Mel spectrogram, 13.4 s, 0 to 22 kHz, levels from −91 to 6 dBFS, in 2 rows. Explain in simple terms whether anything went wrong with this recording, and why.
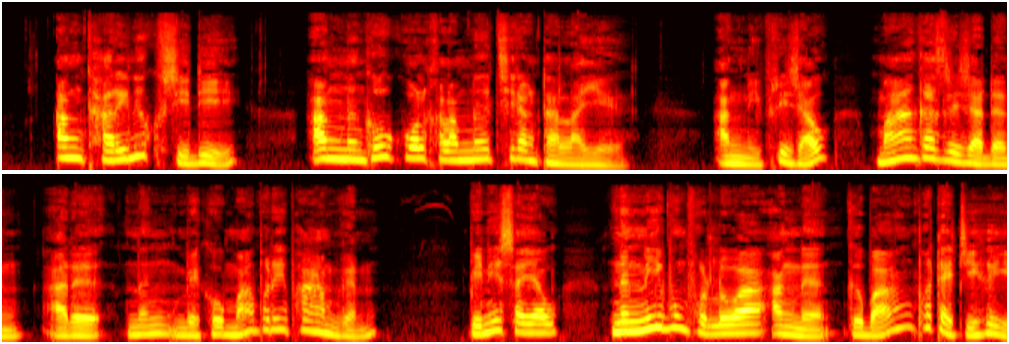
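Nothing went wrong with this audio: the speech comes through without any fault to point to.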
